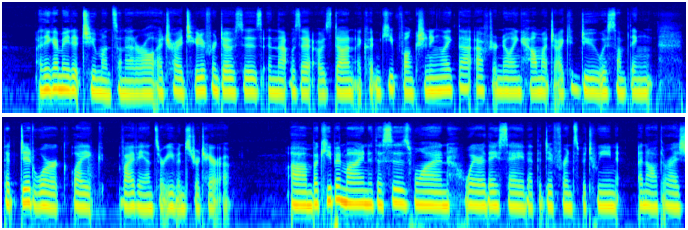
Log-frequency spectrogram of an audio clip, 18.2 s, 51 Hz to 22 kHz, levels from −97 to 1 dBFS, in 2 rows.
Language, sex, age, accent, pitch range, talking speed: English, female, 20-39, American, 165-195 Hz, 200 wpm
